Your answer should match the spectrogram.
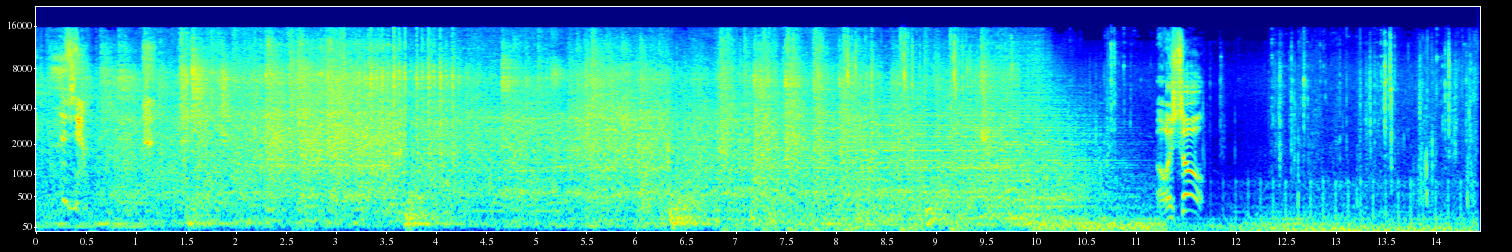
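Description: Film soundtrack of dramatic score and low booming effects, dense and steady for about ten seconds, then cutting off suddenly. A short wavering sound and a low hum follow near the end.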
